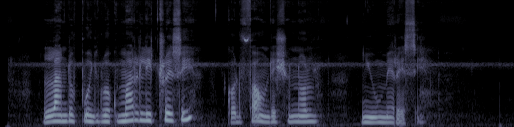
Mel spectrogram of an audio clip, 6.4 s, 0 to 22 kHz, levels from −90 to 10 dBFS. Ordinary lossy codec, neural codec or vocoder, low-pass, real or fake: none; none; none; real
